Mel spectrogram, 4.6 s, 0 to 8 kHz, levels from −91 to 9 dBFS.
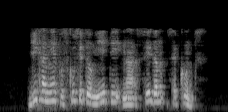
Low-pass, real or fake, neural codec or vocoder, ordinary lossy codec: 7.2 kHz; real; none; AAC, 16 kbps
